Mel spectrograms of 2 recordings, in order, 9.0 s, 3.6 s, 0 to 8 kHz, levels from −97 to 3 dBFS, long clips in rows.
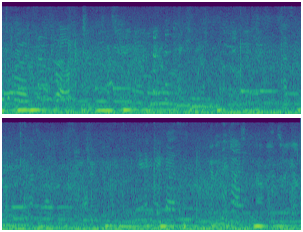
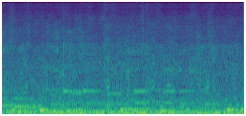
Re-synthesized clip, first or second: second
